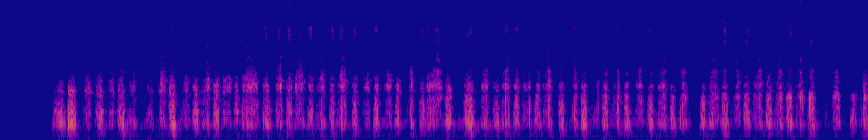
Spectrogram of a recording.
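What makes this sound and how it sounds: A coin scrapes the latex coating off the top strip and panels of a new, thin cardboard paper scratch card held in the hand. After a half-second of silence, quick, dry, rasping strokes run almost continuously in the midrange, with a brief pause near the seven-second mark. The scraping stays quiet throughout, with no ringing after each stroke.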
